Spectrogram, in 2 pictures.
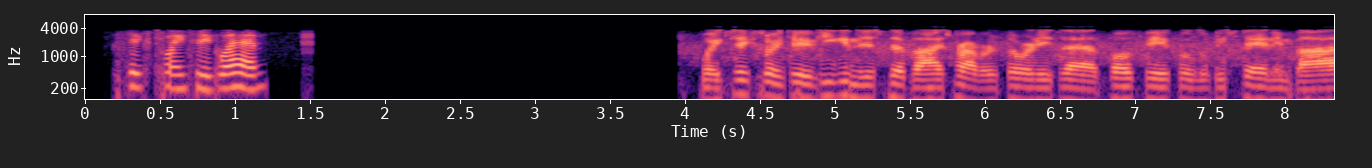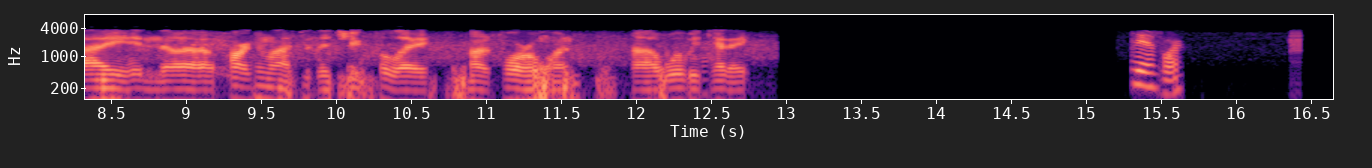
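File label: Dispatch, p25; WSO DISP 1; wake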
